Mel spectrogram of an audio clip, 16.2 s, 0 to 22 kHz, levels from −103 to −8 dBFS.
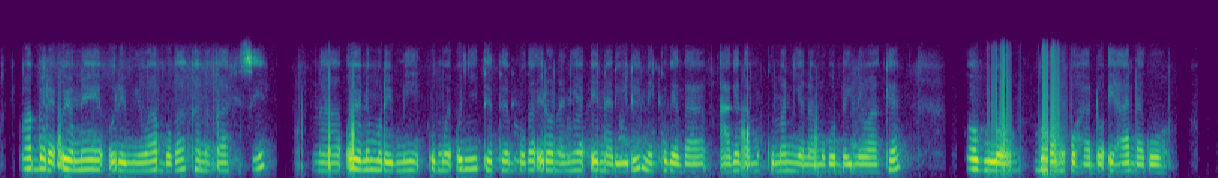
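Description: From 6.52 s to 9.33 s there is feedback echo between two devices. A second device in the same room is playing back this microphone's signal, and the microphone picks it up again. Each echo canceller removes only its own device's playback, so this loop goes unsuppressed. The speech returns at a fixed interval of roughly 0.4 s, thinner and more ringing on each pass, peaking at about 19 dB below the direct speech.

From 13.17 s to 14.28 s the speech takes on a rigid, metallic buzz at 93.8 Hz while still roughly tracking the syllables. This is robotic sound from repeated short buffers, likely caused by audio arriving too seldom so that playback loops the last fragment to fill the gap. The buzz period fits a buffer of about 10.7 ms, and something like two fifths of the stretch is repeated material rather than new audio.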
